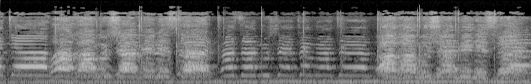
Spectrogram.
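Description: Crowd of men chanting and shouting political slogans together, in short rhythmic bursts with a few drawn-out calls in the middle.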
